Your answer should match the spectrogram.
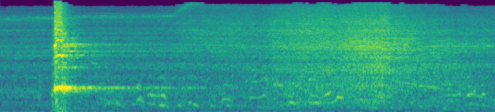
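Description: A steam train lets out a sharp, loud whistle blast, followed by a long, broad hiss of escaping steam that swells and fades, with faint voices in the background.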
